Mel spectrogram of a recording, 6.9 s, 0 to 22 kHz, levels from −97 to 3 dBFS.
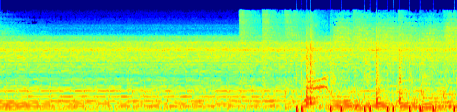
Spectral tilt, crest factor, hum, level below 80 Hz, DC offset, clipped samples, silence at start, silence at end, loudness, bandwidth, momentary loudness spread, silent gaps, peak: -4 dB/octave; 16 dB; none; -22 dBFS; under 0.1%; 0.1%; 0 s; 0 s; -15 LUFS; 16.5 kHz; 6 LU; none; 0 dBFS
